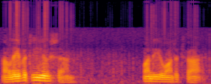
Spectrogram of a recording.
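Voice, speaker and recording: A man's voice: low voice, quick pace, dull audio. A man playing a firm, plainspoken rancher father in a 1940s radio drama, terse and matter-of-fact. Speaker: actor in radio play.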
